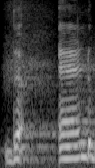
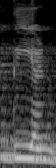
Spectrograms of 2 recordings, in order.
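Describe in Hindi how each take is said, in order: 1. आर्टिकल को छोटी 'uh' ध्वनि के साथ बोला जाता है। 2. आर्टिकल को लंबी 'ee' ध्वनि के साथ बोला जाता है। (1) "द एंड बोलते हैं" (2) "दी एंड बोलते हैं"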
